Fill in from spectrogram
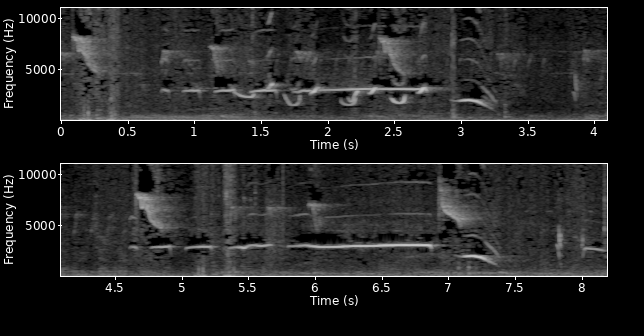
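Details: Common iora song meant to coax silent birds: rapid bouncing looped whistles, then a long drawn-out steady whistle finishing with a steep downward note. Quiet thin chirping comes in between phrases.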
